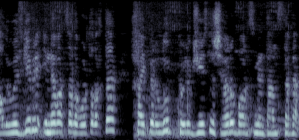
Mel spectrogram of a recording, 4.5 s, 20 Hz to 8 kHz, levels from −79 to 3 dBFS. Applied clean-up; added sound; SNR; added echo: classical method WPE with log-MMSE.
